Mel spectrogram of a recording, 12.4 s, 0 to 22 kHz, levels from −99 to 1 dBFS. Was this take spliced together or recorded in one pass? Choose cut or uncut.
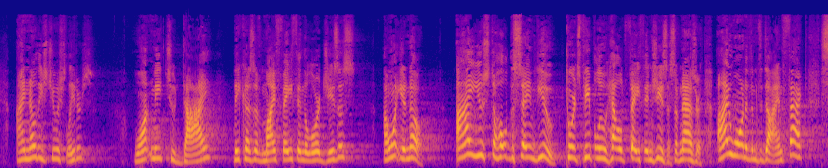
uncut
